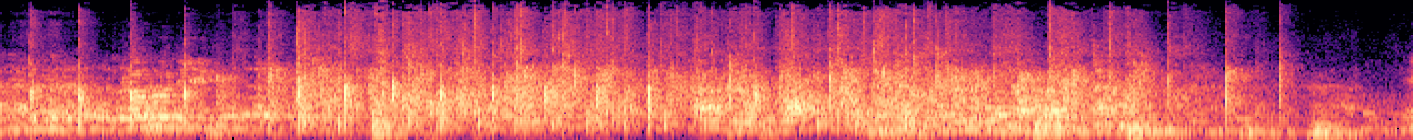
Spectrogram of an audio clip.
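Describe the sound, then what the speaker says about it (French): Audience at a stage hypnosis show claps in a lively, sustained round of applause with sharp individual claps, lasting several seconds and fading slightly near the end, with voices underneath. "On applaudit."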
